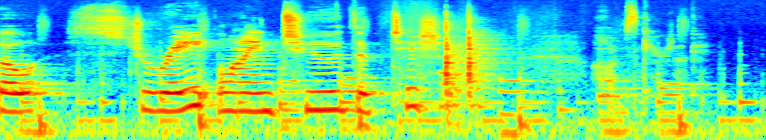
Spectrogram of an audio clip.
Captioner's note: taps makeup brush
